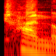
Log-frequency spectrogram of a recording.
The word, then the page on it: 颤抖: 顫抖; chàndǒu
